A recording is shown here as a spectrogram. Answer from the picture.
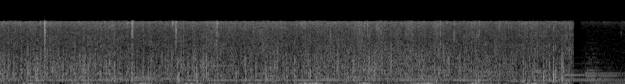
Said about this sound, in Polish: Teraz właśnie schodzimy, ale ulewa nas złapała. Po prostu ulewa. Słuchajcie tej ulewy. Nie wiem, jak mamy dojść, no bo już prawie już troszeczkę wody jest na drodze.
